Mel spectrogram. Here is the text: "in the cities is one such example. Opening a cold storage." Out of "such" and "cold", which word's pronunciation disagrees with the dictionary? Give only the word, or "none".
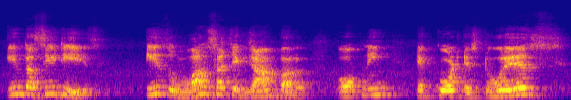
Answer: cold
